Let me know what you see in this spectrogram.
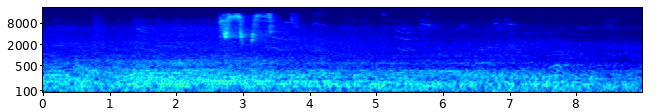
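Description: Outdoor ambience of small birds giving short, high chirps now and then over a steady low background hum. A brief scratchy burst about three seconds in is the loudest sound.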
